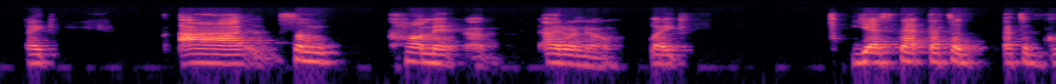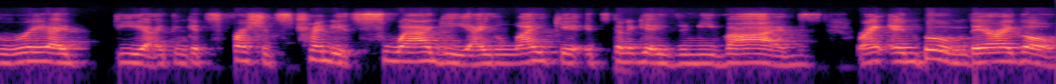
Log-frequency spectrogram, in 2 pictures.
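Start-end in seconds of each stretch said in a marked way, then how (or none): none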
